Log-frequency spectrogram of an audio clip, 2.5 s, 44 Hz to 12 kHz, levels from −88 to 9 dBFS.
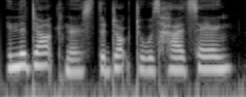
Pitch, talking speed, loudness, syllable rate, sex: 225 Hz, 195 wpm, -18 LUFS, 4.5 syllables/s, female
